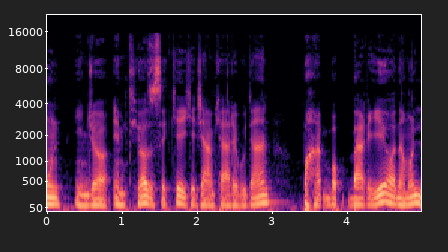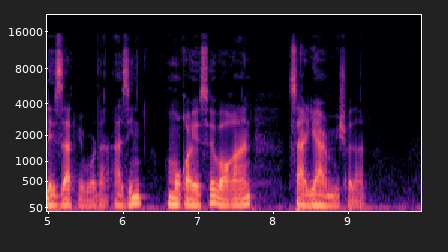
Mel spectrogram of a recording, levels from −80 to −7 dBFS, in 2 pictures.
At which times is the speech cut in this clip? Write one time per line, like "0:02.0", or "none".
none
